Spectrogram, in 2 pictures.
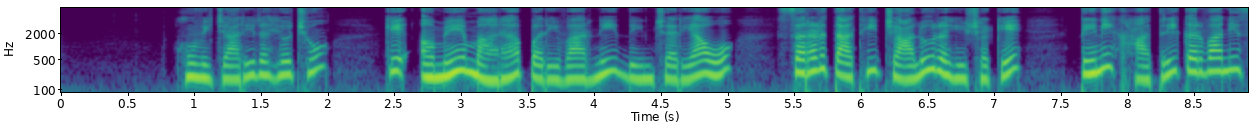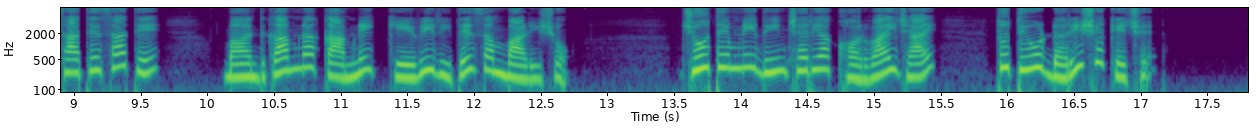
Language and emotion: Gujarati, fearful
